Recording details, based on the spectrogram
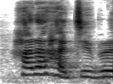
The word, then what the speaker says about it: hara hachi bu: And using these concepts like, so I call it harahachibu. Is that how did you pronounce it? It's harahachibu is also one way you can say it. I said harahachibu, but yeah.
